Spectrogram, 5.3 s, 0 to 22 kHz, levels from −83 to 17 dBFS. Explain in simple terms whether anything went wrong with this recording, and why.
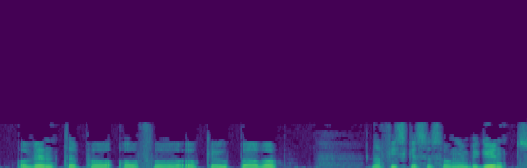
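Something went wrong: the speech was likely squeezed by one lossy compression format and then squeezed again by another, a fault called transcoding between lossy codecs. The sound points to an MP3 copy that was later re-encoded as Vorbis. The second pass wastes effort preserving the first one's damage and adds its own, so two kinds of smeared, watery artefacts overlap for the whole clip. Nothing above 6 kHz survives, leaving the speech dull and muffled from start to finish.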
